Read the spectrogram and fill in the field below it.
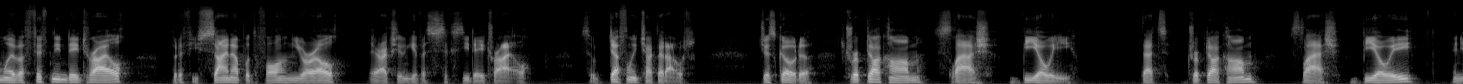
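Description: No technical faults are audible.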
